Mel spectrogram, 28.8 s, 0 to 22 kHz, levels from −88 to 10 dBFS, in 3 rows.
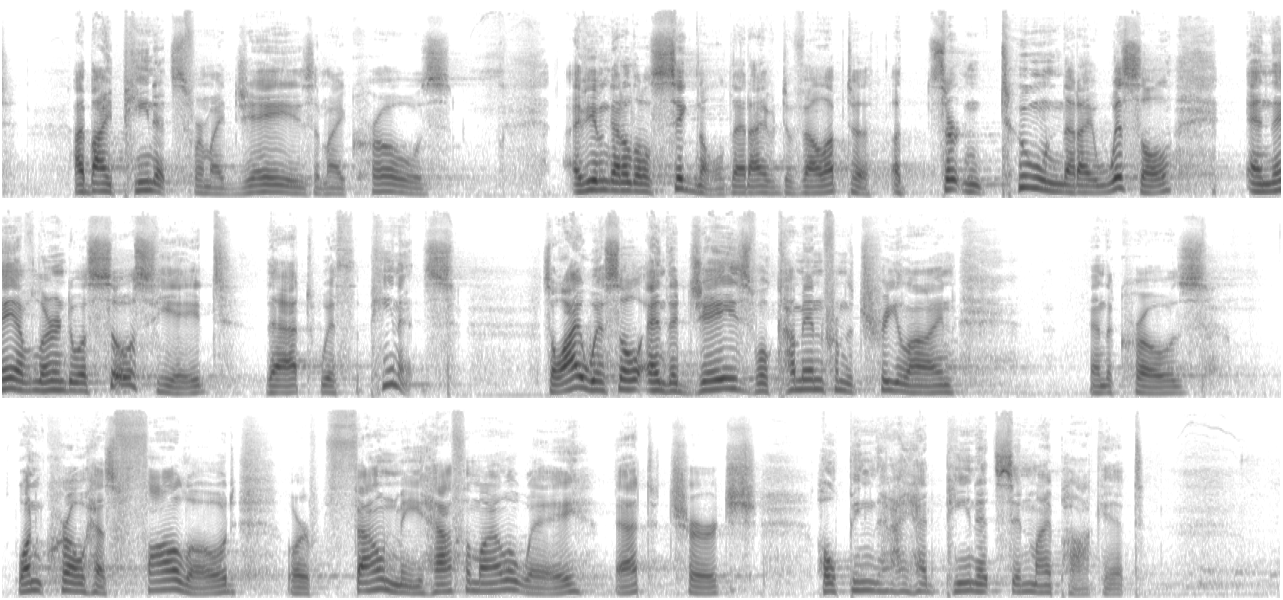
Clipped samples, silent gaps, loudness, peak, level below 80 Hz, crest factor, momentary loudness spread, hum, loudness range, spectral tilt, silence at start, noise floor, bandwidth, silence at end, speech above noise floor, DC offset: under 0.1%; none; -28 LUFS; -8 dBFS; -74 dBFS; 22 dB; 14 LU; none; 7 LU; -4.5 dB/octave; 0 s; -66 dBFS; 18 kHz; 1.05 s; 38 dB; under 0.1%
